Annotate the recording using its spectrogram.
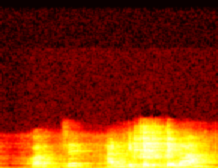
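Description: Cashew nuts tipped into a heavy brass pan, clinking and clattering against the metal, with a voice speaking briefly over it.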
